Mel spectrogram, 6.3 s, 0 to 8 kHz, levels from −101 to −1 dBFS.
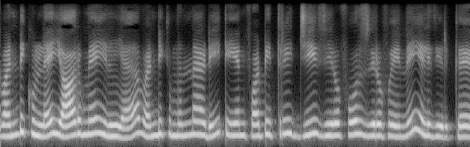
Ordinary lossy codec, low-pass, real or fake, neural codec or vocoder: none; 7.2 kHz; fake; codec, 24 kHz, 0.9 kbps, WavTokenizer, large speech release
